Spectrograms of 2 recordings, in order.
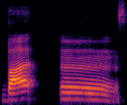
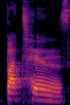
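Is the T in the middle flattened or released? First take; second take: flattened; released. First: The middle T is flat with no air pushed out. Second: The middle T is released with a puff of air. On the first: The speaker calls it right. "I always say buttons, So those T's become flat T's" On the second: The speaker calls it wrong. "I don't say buttons, That sounds very awkward"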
